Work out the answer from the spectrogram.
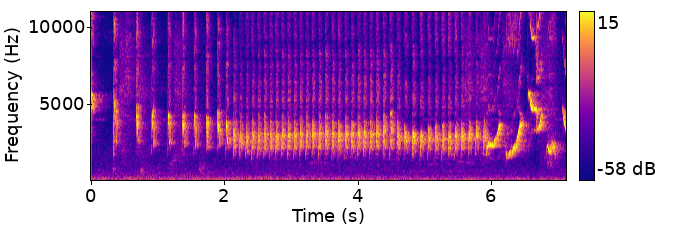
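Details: White-rumped shama, a caged bird sunned strongly to lift its spirits and condition, gives sharp spaced notes that speed into a long even rattling trill lasting about four seconds, ending with quick sweeping chirps.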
